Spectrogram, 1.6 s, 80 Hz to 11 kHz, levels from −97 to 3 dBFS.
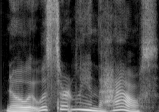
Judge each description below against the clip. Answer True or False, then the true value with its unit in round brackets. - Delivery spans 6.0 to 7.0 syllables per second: True (6.8 syllables/s)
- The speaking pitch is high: True (245 Hz)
